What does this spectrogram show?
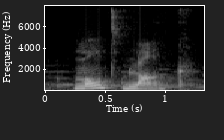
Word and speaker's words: Mont Blanc: chopard now we have mont blanc it is a german brand but it has a french name so the last letters of the two words should be silent so you would pronounce it now next we have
